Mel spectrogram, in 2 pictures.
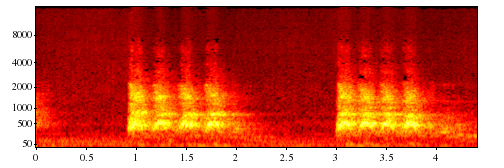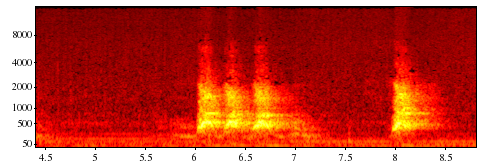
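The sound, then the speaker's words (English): A recording of a dog barking: loud bursts of rapid barks in four clusters separated by pauses, the last cluster shorter, over faint low background hum. “It's a recording of a dog barking. A recording of a dog barking.”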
